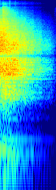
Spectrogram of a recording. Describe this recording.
Instrument samples > Percussion
Slightly low-pitched part of my Zildjian China and spock crashes in various lengths (see my crash folder). tags: spock Avedis bang China clang clash crack crash crunch cymbal Istanbul low-pitchedmetal Meinl metallic multi-China multicrash Paiste polycrash Sabian shimmer sinocrash Sinocrash sinocymbal Sinocymbal smash Soultone Stagg Zildjian Zultan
